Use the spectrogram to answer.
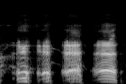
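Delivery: loud, quick burst of laughter. Real, not acted. Streamer amused by his own pep talk, laughing loudly. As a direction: crack up at your own words.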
